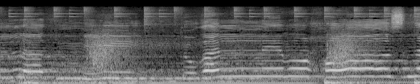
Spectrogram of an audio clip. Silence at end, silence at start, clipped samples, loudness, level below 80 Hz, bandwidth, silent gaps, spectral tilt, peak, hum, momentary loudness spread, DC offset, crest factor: 0 s; 0 s; under 0.1%; -16 LUFS; -28 dBFS; 16 kHz; none; -3 dB/octave; 0 dBFS; none; 8 LU; under 0.1%; 16 dB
